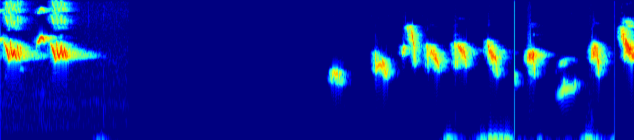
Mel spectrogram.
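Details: Bahama mockingbird song with a couple of strong slurred whistles, a pause of nearly two seconds, then a quick series of short, scattered chirps over faint low rumbles.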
